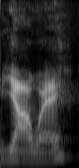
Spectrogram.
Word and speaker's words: Yahweh: You've probably heard this before, that that comes from his name, Yahweh, and that's kind of how you would pronounce it if you were reading it directly.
